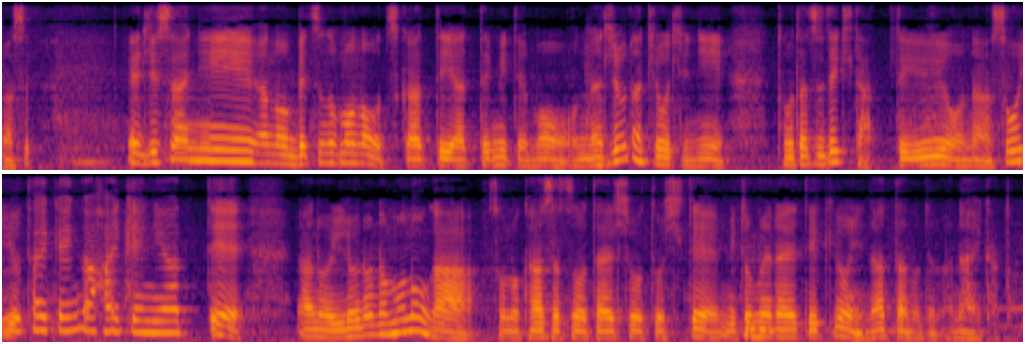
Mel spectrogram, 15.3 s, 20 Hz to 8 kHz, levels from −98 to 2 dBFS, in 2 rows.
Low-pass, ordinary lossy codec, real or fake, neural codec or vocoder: 7.2 kHz; none; real; none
